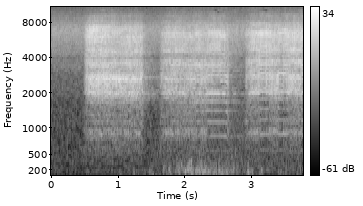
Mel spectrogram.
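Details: A pair of Sulphur-crested cockatoos on the Fraser Coast, Queensland, Australia, upset at a Lace Monitor in a tree near their nest tree, giving three harsh, raspy screeches, each about a second long, with short gaps between.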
